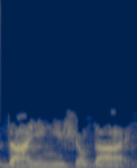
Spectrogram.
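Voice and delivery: slow, weighty stress on "Dying"; solemn scripture stress; emphatic Hebrew reading. Shown as a demonstration. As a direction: lean hard on "Dying" and draw each word out. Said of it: "more emphatic".

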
